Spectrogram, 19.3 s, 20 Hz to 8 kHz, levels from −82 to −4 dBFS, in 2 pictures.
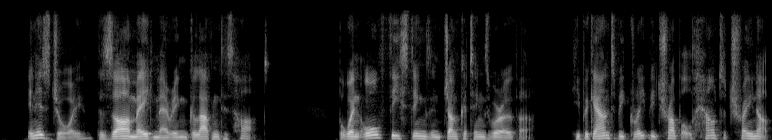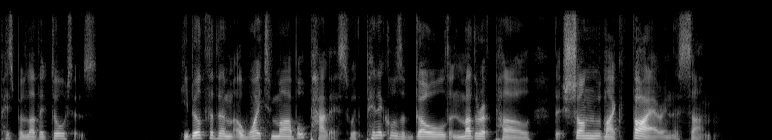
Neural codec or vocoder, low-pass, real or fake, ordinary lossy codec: codec, 24 kHz, 0.9 kbps, WavTokenizer, small release; 7.2 kHz; fake; AAC, 48 kbps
